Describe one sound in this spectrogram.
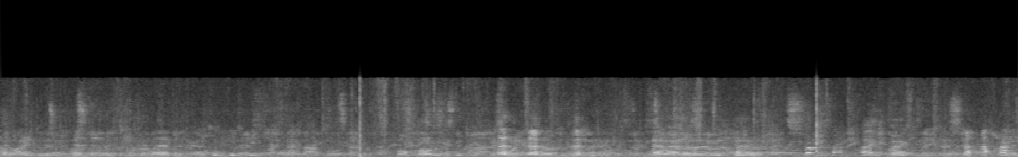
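Several men talk and call out nearby, outdoors.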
